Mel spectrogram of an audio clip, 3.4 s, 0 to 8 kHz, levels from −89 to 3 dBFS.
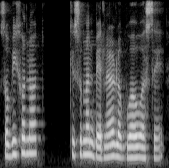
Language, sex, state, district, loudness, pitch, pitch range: Assamese, female, Assam, Kamrup Metropolitan, -16 LUFS, 215 Hz, 190-250 Hz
